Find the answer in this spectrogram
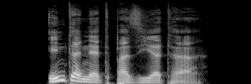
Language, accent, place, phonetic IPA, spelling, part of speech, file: German, Germany, Berlin, [ˈɪntɐnɛtbaˌziːɐ̯tɐ], internetbasierter, adjective, De-internetbasierter.ogg
- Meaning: inflection of internetbasiert: 1. strong/mixed nominative masculine singular 2. strong genitive/dative feminine singular 3. strong genitive plural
